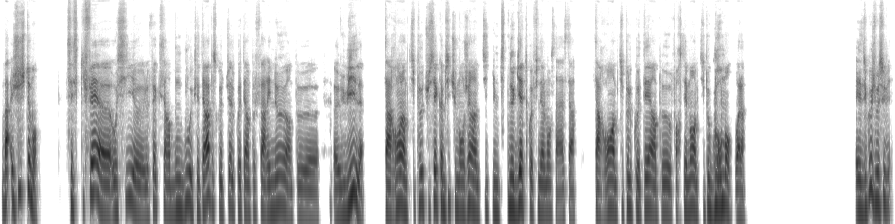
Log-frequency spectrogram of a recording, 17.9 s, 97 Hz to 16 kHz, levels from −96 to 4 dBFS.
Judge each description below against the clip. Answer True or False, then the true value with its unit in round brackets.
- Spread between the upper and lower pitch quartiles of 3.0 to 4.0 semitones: True (3.7 semitones)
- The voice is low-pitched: True (130 Hz)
